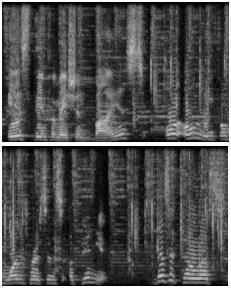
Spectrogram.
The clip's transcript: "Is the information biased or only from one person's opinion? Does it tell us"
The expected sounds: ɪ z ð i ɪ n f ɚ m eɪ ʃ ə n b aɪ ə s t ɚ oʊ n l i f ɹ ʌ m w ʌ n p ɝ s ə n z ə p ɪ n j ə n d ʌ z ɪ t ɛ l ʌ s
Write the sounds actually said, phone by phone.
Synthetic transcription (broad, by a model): ɪ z ð i ɪ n f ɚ m eɪ ʃ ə n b aɪ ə s t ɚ oʊ n l i f ɹ ʌ m w ʌ n p ɝ s ə n z ə p ɪ n j ə n d ʌ z ɪ t ɛ l ʌ s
